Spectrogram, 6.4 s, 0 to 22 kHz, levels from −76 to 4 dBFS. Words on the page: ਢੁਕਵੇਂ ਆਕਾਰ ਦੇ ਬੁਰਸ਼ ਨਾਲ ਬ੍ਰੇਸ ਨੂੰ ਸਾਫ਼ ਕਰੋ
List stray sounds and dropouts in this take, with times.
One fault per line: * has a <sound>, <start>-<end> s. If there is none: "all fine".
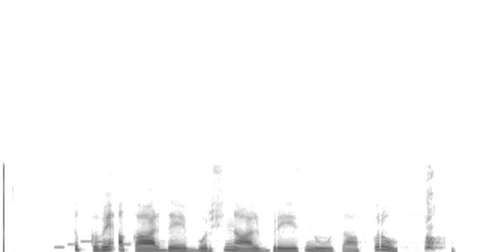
* has a bark, 5.7-5.9 s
